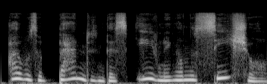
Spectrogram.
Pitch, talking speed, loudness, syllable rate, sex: 205 Hz, 200 wpm, -17 LUFS, 6.2 syllables/s, male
